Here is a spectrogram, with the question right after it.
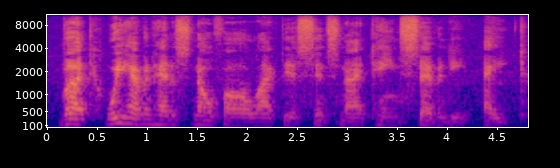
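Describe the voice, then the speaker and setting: A man talks at a moderate pace in an American accent. Noticeable background noise can be heard. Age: 60s. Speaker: homesteading vlogger. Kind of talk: casual video narration.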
